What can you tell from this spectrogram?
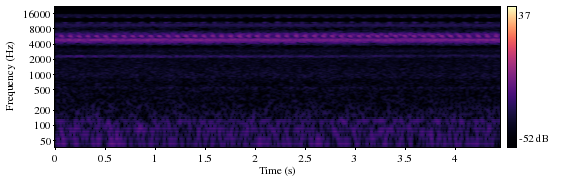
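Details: Brief stretch of insects chirping in rapid, pulsing high trills, a bright continuous buzz over a low rumbling background.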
